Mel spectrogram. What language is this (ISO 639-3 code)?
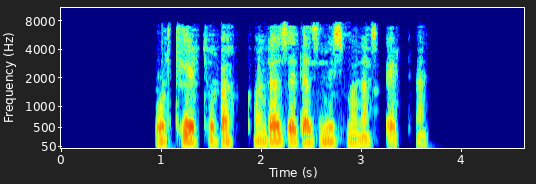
kat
